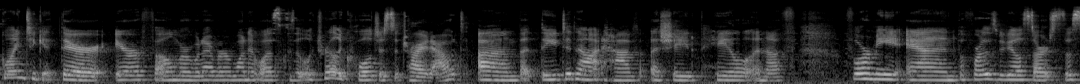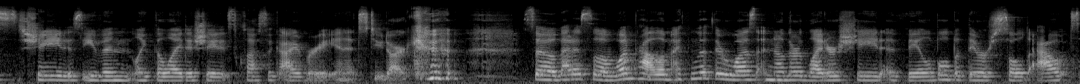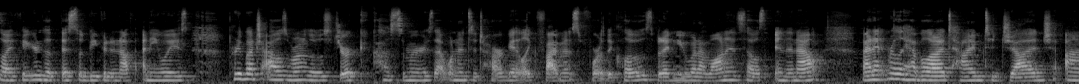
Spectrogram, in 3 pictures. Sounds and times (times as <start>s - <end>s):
Speech: 0.0s - 15.4s, 16.0s - 32.3s.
